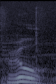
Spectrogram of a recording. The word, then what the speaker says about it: roux: cuisine is called drew roux and it is pronounced as roux it is an equal portion of clarified butter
